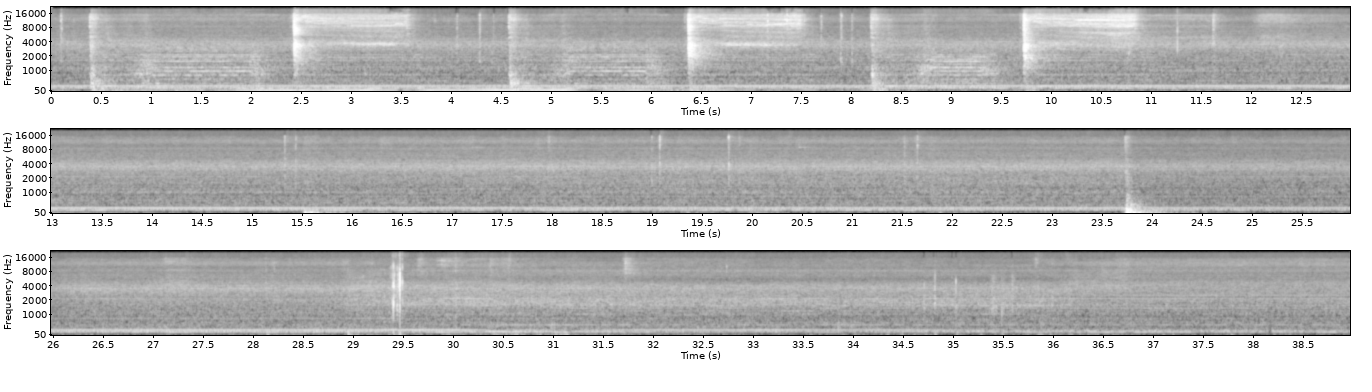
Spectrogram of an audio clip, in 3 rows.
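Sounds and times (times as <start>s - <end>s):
machine humming: 0.0s - 10.8s
thump: 23.7s - 24.2s.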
